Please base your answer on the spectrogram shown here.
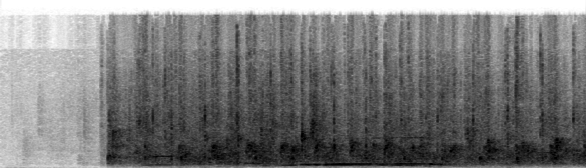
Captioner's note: attendees cheer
